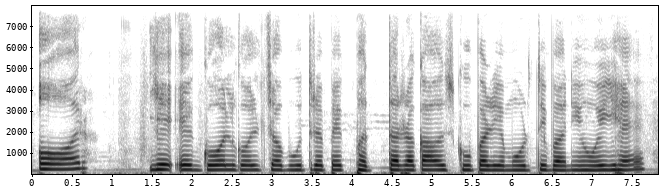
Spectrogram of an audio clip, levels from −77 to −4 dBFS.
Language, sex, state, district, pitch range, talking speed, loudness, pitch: Hindi, female, Uttar Pradesh, Etah, 215-225 Hz, 140 wpm, -15 LUFS, 220 Hz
